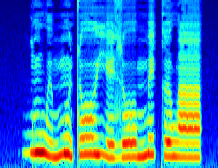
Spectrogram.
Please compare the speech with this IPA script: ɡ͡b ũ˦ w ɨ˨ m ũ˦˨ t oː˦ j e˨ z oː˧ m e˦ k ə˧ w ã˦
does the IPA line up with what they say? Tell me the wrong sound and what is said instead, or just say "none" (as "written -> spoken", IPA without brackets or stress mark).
none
